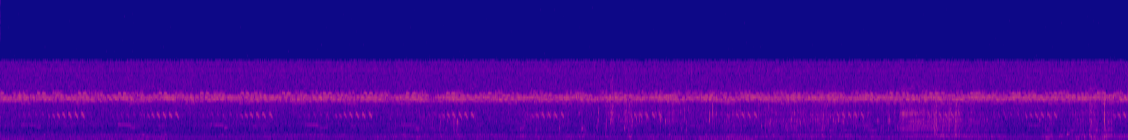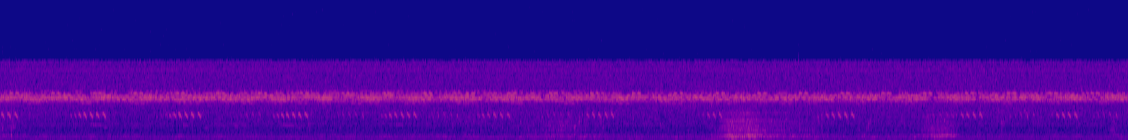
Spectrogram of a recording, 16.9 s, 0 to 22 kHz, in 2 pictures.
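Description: Near-silent bush ambience: a faint, steady high-pitched insect hum, with a soft chirp repeating about twice a second and a few faint calls, the clearest about 14 seconds in.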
